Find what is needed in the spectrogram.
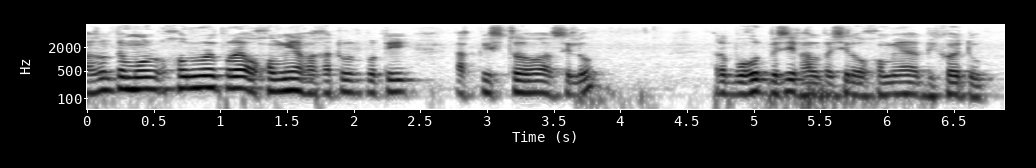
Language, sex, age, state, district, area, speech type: Assamese, male, 18-30, Assam, Goalpara, urban, spontaneous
